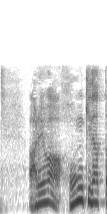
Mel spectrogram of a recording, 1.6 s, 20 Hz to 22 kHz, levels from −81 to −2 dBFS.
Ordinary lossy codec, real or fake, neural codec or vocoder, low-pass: none; real; none; 7.2 kHz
